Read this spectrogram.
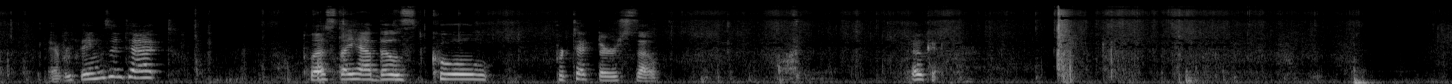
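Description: Bubble wrap crinkles as it is pulled off.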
